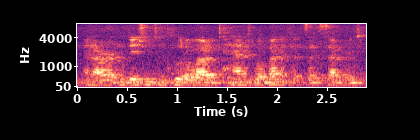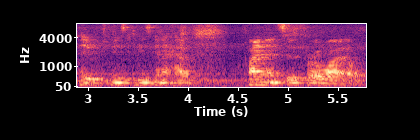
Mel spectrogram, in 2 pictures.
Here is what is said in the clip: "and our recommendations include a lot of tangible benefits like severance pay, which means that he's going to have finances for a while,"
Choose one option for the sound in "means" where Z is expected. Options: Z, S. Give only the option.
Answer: Z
